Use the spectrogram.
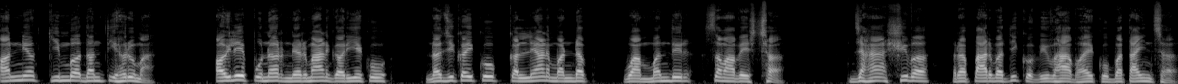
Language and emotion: Nepali, neutral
